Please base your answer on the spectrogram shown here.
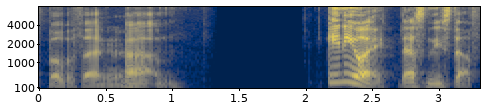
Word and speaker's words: Boba Fett: No, it's Boba Fett.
